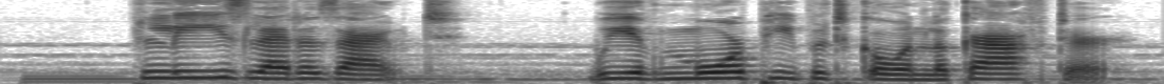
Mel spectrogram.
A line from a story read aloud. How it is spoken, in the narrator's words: I just said as calmly as I could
